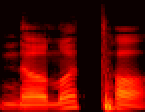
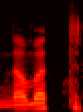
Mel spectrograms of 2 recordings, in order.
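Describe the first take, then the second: First: The final 'a' vowel is fully pronounced. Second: The final 'a' vowel is dropped. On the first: The speaker calls it right. "पूरा बोलना है" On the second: The speaker calls it wrong. "नमथ नहीं"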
